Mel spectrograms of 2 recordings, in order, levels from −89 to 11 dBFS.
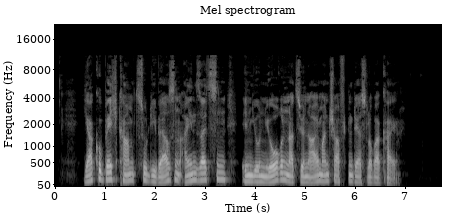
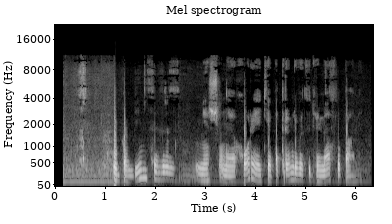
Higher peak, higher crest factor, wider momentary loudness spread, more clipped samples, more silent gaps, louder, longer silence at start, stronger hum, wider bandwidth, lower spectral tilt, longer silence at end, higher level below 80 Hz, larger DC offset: second, -8 dBFS vs 0 dBFS; about the same, 18 dB vs 16 dB; second, 7 LU vs 13 LU; neither; neither; second, -26 LUFS vs -15 LUFS; first, 0.6 s vs 0.15 s; neither; about the same, 11.5 kHz vs 11.5 kHz; first, -6 dB/octave vs -4.5 dB/octave; first, 0.9 s vs 0.35 s; about the same, -52 dBFS vs -48 dBFS; neither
